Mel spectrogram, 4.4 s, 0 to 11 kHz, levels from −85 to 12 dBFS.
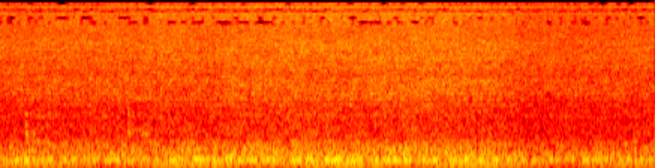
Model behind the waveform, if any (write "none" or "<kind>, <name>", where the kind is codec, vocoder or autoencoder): none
